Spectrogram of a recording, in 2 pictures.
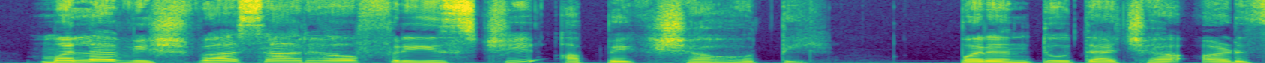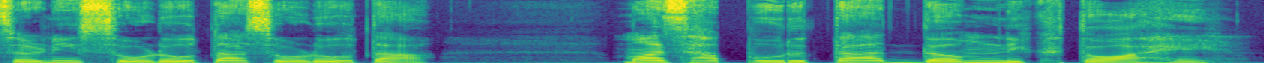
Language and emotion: Marathi, sad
